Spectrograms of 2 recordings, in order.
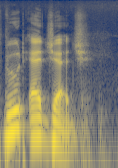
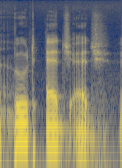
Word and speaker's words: Buttigieg: But it's Buttigieg, if you listen to his Twitter bio. Buttigieg is how you pronounce it.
